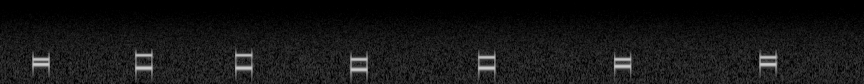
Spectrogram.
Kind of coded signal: DTMF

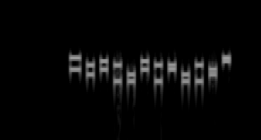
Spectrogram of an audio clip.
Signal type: multi-frequency trunk signalling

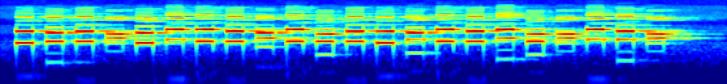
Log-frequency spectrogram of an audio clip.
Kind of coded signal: DTMF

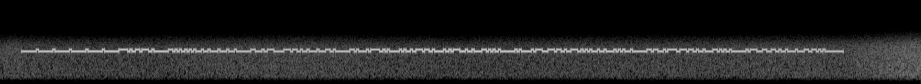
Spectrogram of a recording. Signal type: RTTY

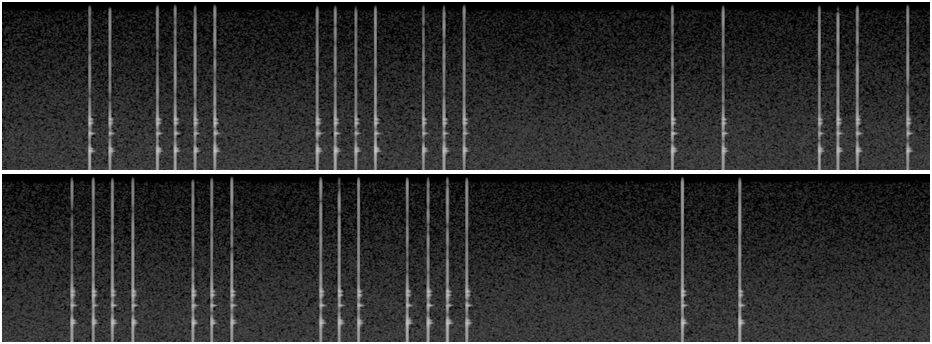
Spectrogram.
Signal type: tap code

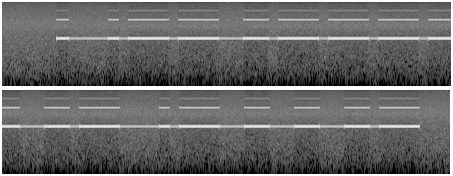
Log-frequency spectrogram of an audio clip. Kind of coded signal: radio time signal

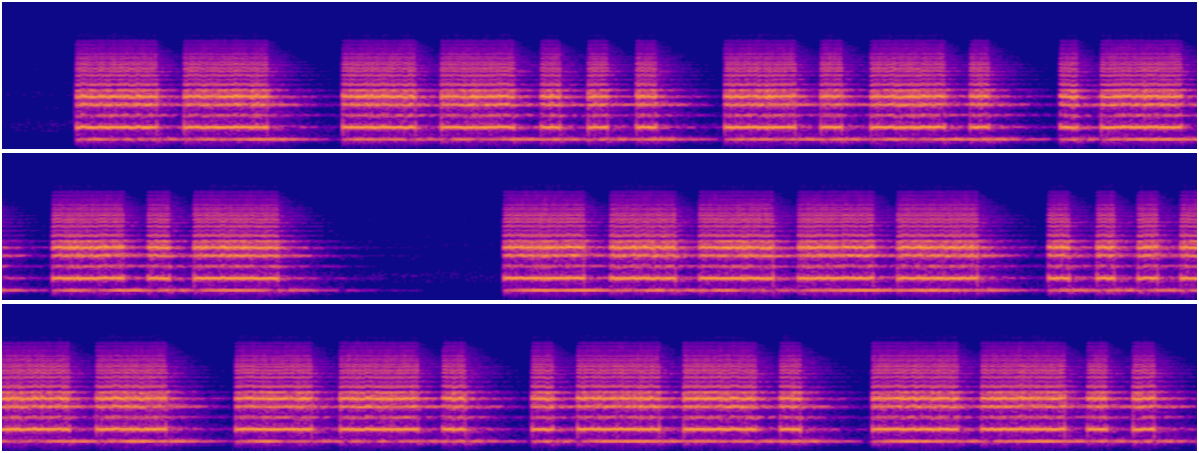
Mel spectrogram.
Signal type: Morse code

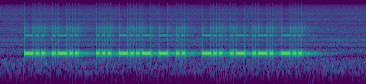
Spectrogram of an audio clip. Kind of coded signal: Morse code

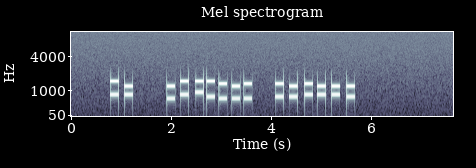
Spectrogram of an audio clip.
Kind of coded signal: DTMF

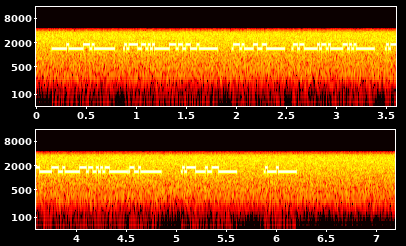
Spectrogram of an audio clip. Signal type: TTY/TDD text telephone tones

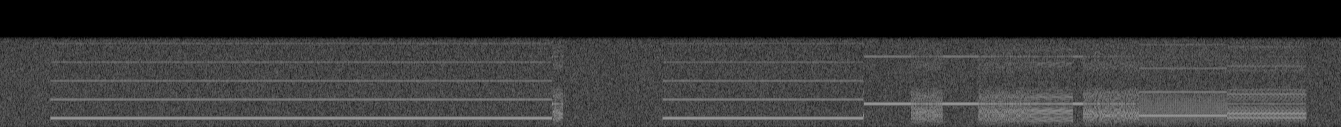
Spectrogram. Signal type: ZX Spectrum tape loading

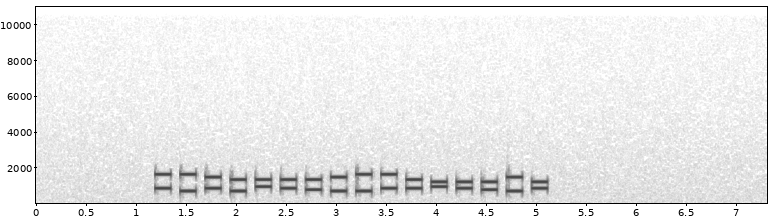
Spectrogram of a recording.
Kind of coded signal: DTMF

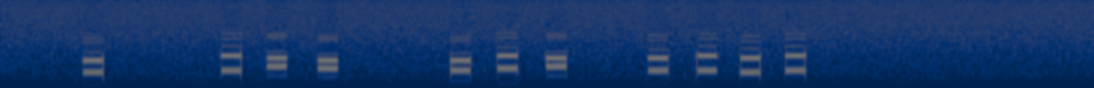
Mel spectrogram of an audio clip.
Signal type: DTMF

